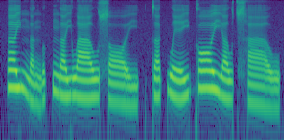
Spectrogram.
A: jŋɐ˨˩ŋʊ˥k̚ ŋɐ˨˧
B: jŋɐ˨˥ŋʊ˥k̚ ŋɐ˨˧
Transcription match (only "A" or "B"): A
